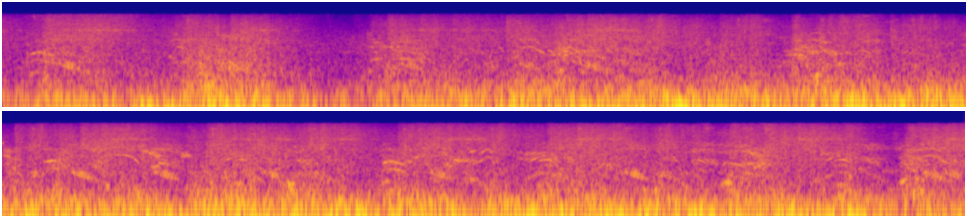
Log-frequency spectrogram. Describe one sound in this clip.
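Magic blasts whoosh and crackle again and again.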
